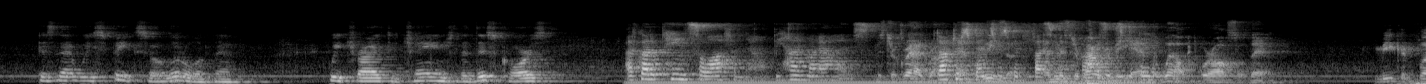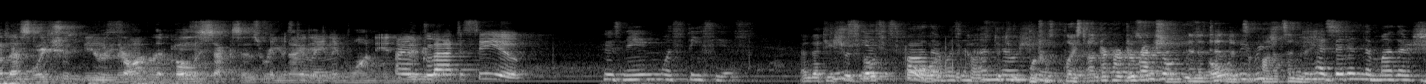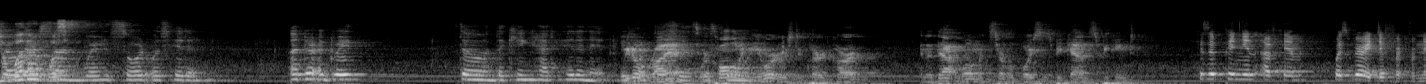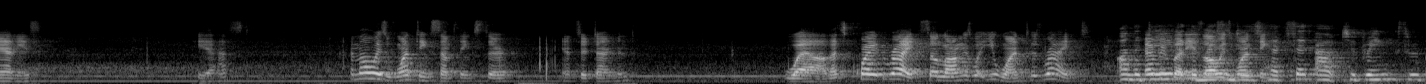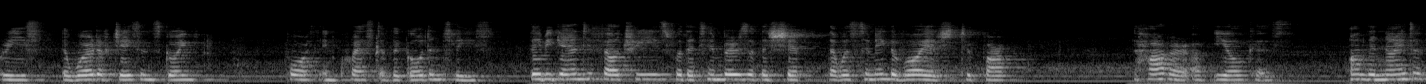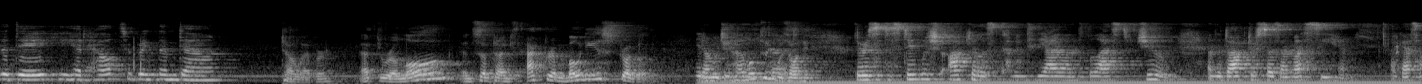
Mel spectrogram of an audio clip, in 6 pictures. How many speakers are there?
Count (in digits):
9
